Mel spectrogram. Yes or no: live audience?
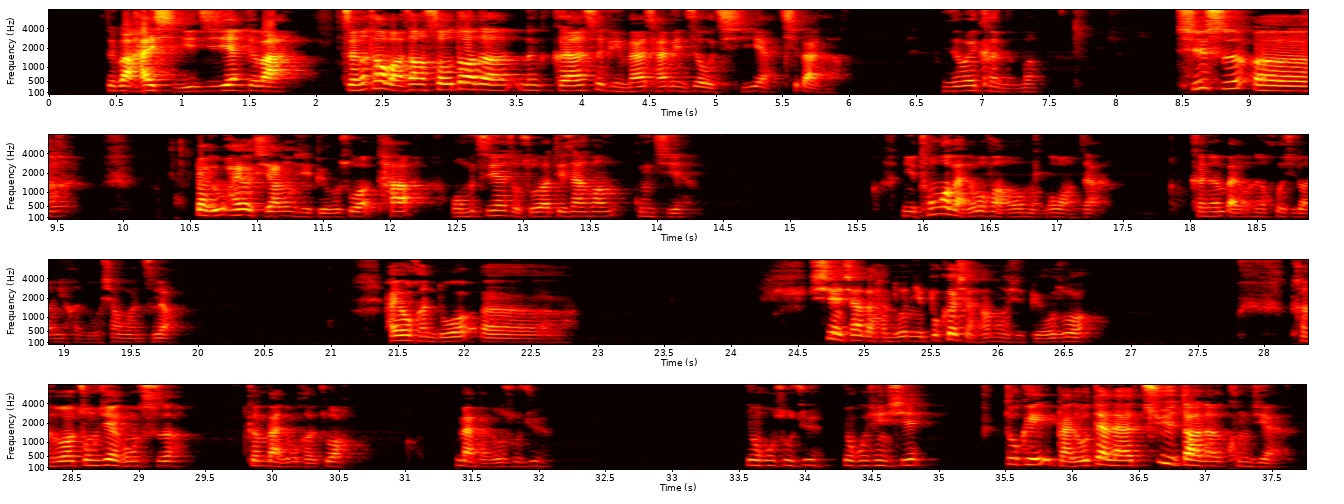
no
